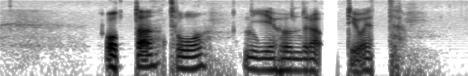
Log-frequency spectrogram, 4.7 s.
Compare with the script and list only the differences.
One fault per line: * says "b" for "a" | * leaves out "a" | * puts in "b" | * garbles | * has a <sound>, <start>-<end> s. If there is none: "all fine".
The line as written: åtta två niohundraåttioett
* has a dropout, 3.2-3.4 s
